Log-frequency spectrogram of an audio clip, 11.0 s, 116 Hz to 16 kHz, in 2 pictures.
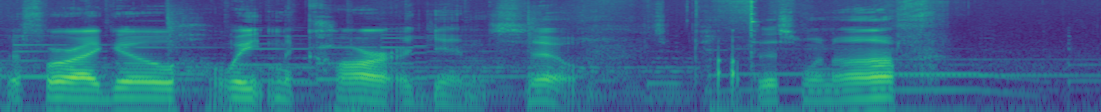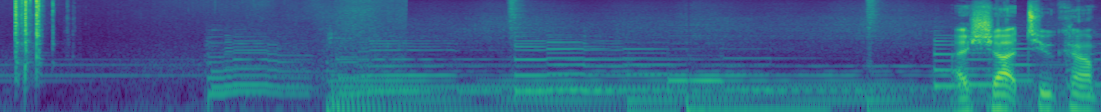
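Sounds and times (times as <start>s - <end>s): guitar background music: 0.0s - 11.0s
camera shutter clack: 5.6s - 6.0s.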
